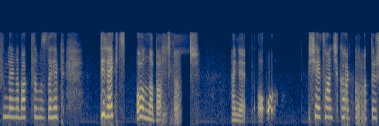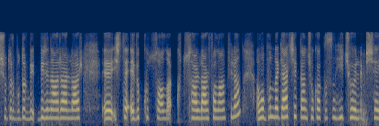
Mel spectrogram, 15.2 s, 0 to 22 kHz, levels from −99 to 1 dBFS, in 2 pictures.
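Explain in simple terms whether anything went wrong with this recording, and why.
Yes, something went wrong: VoIP packet loss concealed by the speech codec. Chunks of the call's data never arrived, so the decoder guessed by repeating and fading its last bit of speech. Around 0.63 s, 9.31 s and 14.73 s this causes brief buzzy or smeared patches. The worst are at 3.15–3.81 s, where over half a second went missing, and 6.87–7.32 s, where the voice turns buzzy or noisy and weak before recovering.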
